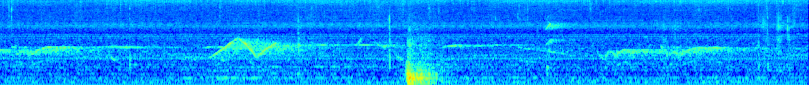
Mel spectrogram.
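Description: Birds calling in the background: short whistled notes and one quick rising-and-falling call. A single low thump about three seconds in is the loudest sound.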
